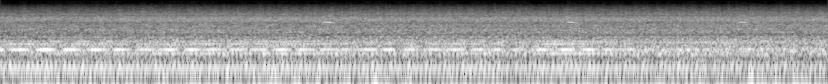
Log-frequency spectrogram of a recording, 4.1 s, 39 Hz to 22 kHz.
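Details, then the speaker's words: 2006 Toyota RAV4 at about 140,000 miles, idling after oil and filter change: smooth, even idle hum with no knocks or ticks; normal idle. "All right, a little light on the subject there. All right, sounds good."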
